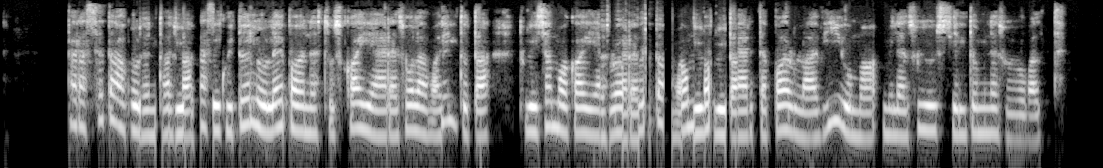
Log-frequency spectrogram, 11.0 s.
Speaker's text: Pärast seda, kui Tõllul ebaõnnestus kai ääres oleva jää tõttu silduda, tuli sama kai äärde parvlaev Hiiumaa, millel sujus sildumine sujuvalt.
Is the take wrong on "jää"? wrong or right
wrong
